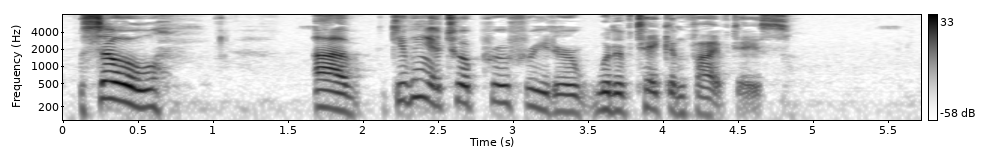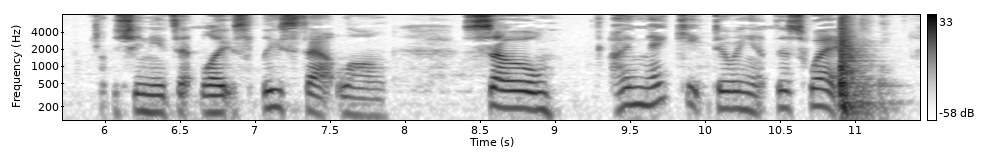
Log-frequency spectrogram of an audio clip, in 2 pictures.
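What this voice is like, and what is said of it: Slightly hoarse, froggy voice. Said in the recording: “you could probably hear in my voice that I'm a little bit froggy”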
